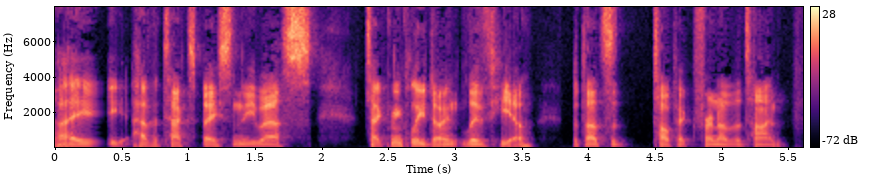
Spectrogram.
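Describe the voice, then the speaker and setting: With an Australian accent, a man talks at a fairly quick pace and a fairly low pitch, with fairly even intonation and a dry, close sound with no echo. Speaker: entrepreneur and M&A advisor. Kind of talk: casual interview chat.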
